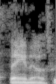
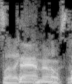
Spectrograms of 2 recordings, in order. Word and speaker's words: Thanos: And it has a bad guy called Thanos, who I call Thanos, which I know is wrong. – Yeah, it's Thanos, like Van. – Right. It's a short. It's not a long A.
